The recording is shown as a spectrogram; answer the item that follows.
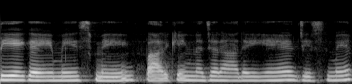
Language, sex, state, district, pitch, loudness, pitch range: Hindi, female, Bihar, Vaishali, 185 Hz, -16 LUFS, 180-195 Hz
